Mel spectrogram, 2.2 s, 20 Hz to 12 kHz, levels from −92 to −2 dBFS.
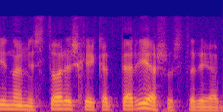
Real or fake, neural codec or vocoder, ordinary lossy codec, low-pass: real; none; MP3, 48 kbps; 7.2 kHz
